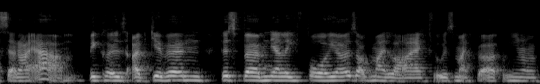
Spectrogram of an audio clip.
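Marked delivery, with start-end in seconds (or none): none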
